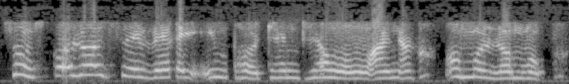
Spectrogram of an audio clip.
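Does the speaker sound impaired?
Yes: cerebral palsy; affects speech.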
